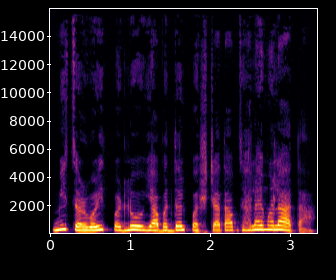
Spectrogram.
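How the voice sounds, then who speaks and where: Woman voicing a calm remorseful young son. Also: high voice, moderate pace. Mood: calm pleading. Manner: calm, pleading, quiet.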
